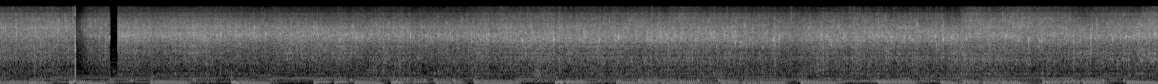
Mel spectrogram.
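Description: Trout fillet frying in olive oil and melting butter in a non-stick pan, giving a steady sizzle. The sizzle drops out briefly twice about a second in.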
